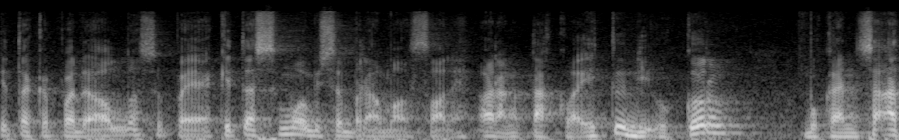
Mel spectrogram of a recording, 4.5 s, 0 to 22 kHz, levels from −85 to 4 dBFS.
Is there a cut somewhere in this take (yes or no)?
yes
